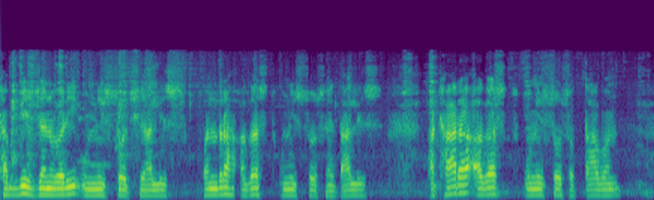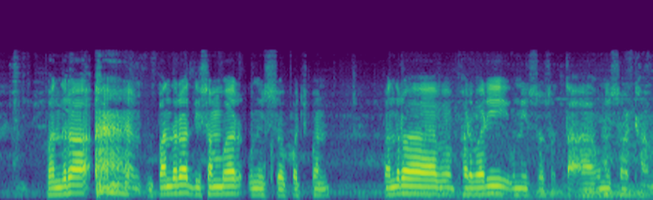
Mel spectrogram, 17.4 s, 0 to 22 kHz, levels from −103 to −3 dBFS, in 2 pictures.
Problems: continuous background conversations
